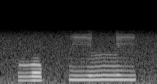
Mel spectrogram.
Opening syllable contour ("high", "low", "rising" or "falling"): low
